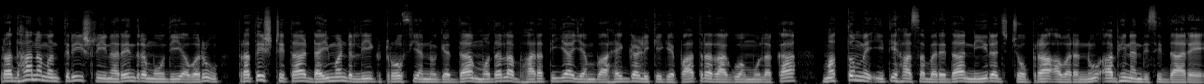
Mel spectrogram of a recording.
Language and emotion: Kannada, neutral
